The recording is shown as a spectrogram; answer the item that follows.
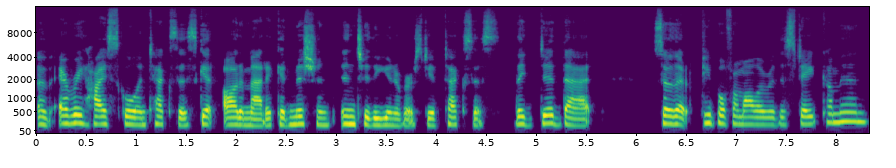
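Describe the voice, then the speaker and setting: In an American accent, a woman talks at medium pitch with a normal speaking voice and fairly even intonation. The recording is very clean, with a silent background and a dry, close sound with no echo. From US South, Georgia. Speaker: podcast host. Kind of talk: casual conversation.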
